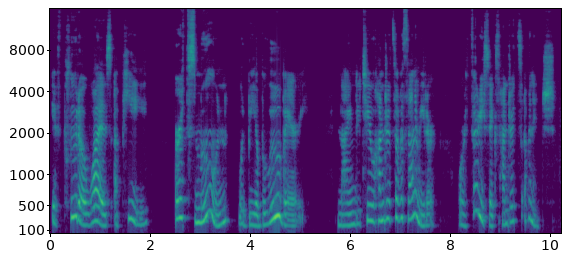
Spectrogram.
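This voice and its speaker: High, husky woman reading to children. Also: animated. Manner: deliberate, explanatory, speaking to children. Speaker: teacher reading aloud. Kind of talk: children's picture book read-aloud and simple lesson.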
